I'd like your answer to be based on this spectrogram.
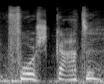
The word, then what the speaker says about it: Voorschoten: TC Voorskaten, zeg ik dat goed? Ja.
